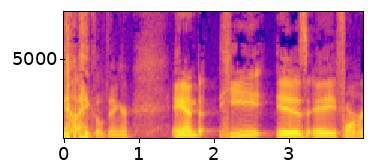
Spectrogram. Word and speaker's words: Eicheldinger: I was hoping somehow that would be pronounced differently, but it is actually Eicheldinger.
